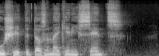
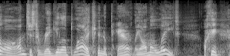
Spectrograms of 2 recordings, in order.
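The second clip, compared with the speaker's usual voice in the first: light, jokey delivery, pitched up high; 6 semitones higher than usual. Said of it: "he's acting like that's funny".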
